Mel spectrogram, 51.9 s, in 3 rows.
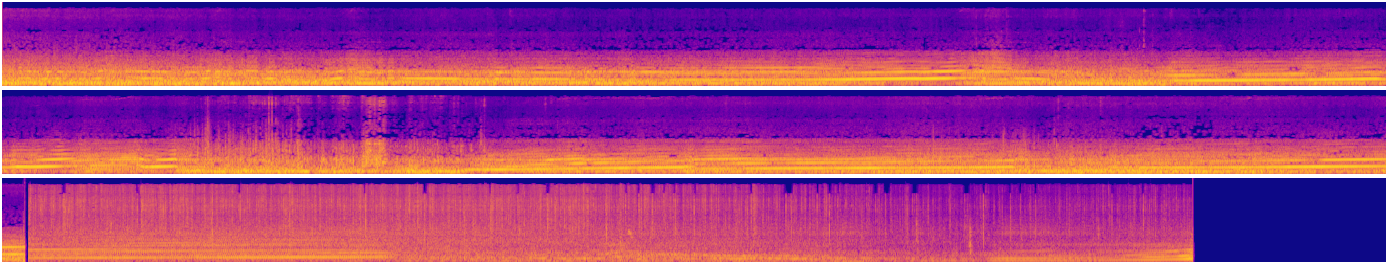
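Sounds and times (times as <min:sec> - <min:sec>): car engine accelerating: 0:22.7 - 0:45.2, 0:45.9 - 0:49.5
rough rush of noise: 0:35.0 - 0:49.5.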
